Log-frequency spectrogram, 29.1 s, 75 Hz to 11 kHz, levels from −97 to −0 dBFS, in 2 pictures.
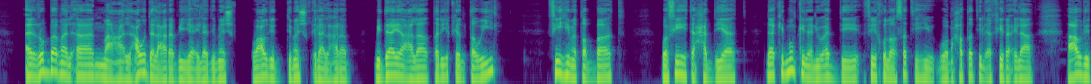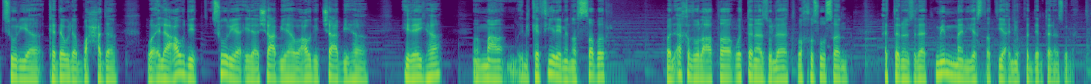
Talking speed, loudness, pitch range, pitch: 110 wpm, -20 LUFS, 95-115 Hz, 105 Hz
